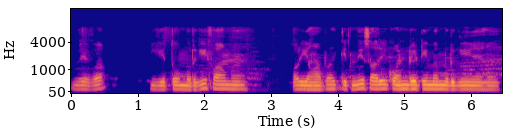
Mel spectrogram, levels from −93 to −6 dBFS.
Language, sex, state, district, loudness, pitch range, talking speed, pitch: Hindi, male, Uttar Pradesh, Jyotiba Phule Nagar, -34 LUFS, 125-140 Hz, 140 wpm, 130 Hz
